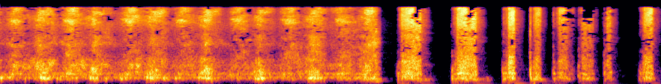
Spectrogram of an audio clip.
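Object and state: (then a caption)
Brushing on a foam microphone windscreen. Two bamboo toothbrushes, held in gloved hands, rub against the sides of a black foam microphone windscreen in slower strokes. A dense, low, muffled scratching runs continuously for the first few seconds. It then breaks into separate short brushing strokes with brief silences between them.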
